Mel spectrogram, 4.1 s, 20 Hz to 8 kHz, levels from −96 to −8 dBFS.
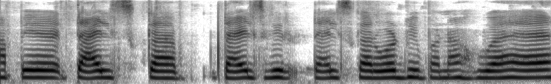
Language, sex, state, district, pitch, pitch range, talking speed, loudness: Hindi, female, Jharkhand, Palamu, 250 Hz, 245-260 Hz, 175 wpm, -15 LUFS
